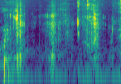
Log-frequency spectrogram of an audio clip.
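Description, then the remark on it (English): Quiet, crisp crunching of tortilla chips with salsa, several irregular bites and chews in a short burst, over a faint low steady hum with no talking. “I could hammer a bag of chips and salsa, but Yeah, it's good. it's pretty good here.”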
